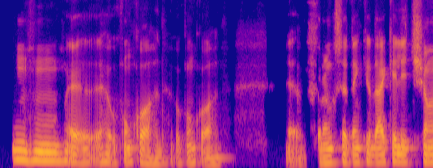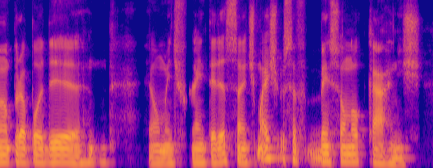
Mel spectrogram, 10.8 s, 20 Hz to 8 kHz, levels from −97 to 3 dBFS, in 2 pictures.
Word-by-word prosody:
Uhum, 110 -3 +4
é 90 -4 +1
é, - - -1
eu 95 - -3
concordo, 75 -5 -1
eu - - -6
concordo, 70 +1 -3 0.8
eh, - - -3 0.2
frango, 85 +1 -1
você 90 - +2
tem 90 - +1
que 95 - -1
dar 90 0 +4
aquele 95 +1 +3
tchan 95 0 +2
pra 90 0 +1
poder 90 -3 +2 0.8
realmente 75 +1 -2
ficar 85 +3 -4
interessante. 85 +1 -1
Mas 140 0 +1
você 130 -5 -4
f 110 - -9
mencionou 100 -1 0
carnes. 75 -6 -2
90 Hz, 140 wpm, -24 LUFS, 85-100 Hz, 0.8 s, Uhum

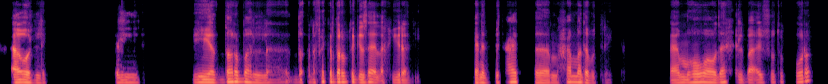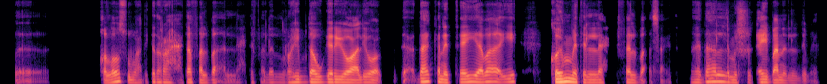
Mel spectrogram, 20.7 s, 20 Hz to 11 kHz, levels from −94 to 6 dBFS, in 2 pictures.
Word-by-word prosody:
هاقول 100 -2 +6
لِك 90 - -12 0.9
ال 100 0 -5 0.7
هي 110 0 +3
الضربة 120 +4 +1
ال 95 -3 -4 0.4
ض - - -4
أنا 105 - -10
فاكر 125 +1 -3
ضربة 115 0 +3
الجزاء 100 -3 +2
الأخيرة - - -3
دي، - - -16 0.7
كانت 95 -1 0
بتاعة 115 +5 -1 0.2
محمد 95 +4 -1
أبو 85 - 0
تريكة، 90 +3 -22 0.7
قام 95 +2 -1
وهو 110 +1 +2
وداخل 110 0 -4
بقى 100 - -3
يشوط 110 +2 -12
الكورة 125 +8 -4 0.4
آآ، - - -16 0.6
خلاص 125 -1 +1
وبعد 100 -1 -7
كده 110 -1 -5
راح 105 -2 -2
احتفل 100 -2 -1
بقى - - -6
الاحتفال 105 -2 -18
الرهيب 105 +2 -5
ده 110 -1 +4
وجريوا 110 -1 +4
عليه 100 +2 +3
و 105 - +1 0.4
ده 130 +1 +5
كانت 115 -5 0
هي 115 0 +5
بقى 130 0 +4
إيه 120 +4 -1 0.4
قمة 120 0 +8
الاحتفال 100 0 -2
بقى - - -7
ساعتها، - - -7
ده 105 0 -5
ده 125 +5 0
اللي 130 -3 +2
مش 100 -2 -5
غايب 110 -2 +4
عن 95 0 +5
الدماغ. 90 -2 -12
105 Hz, 155 wpm, -23 LUFS, 100-115 Hz, 0.9 s, قمة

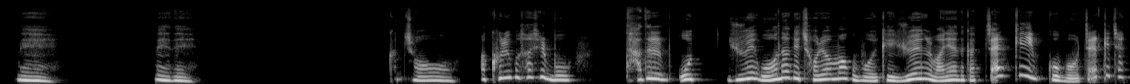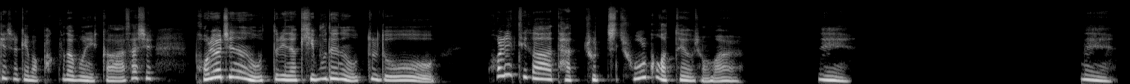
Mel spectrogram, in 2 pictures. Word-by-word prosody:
네. 180 - +1 1.0
네네. 180 -7 0 1.9
그쵸. 185 -7 -4 0.2
아 235 - -4
그리고 310 +6 -1
사실 330 0 -2
뭐 205 -2 0 0.5
다들 245 -2 0
옷 230 +2 0 0.3
유행 250 +1 +4
워낙에 265 +9 +3
저렴하고 240 +1 +1
뭐 175 -2 -1
이렇게 175 +2 0
유행을 235 +8 +3
많이 175 +2 +3
하니까 200 -2 +1
짧게 390 +2 -1
입고 270 - +1
뭐 140 -2 -2
짧게, 360 +4 -3
짧게, 335 -6 -5
짧게 240 -5 -3
막 180 -2 -2
바꾸다 220 -4 -2
보니까 165 -3 -1
사실 285 0 -3 0.4
버려지는 315 0 +4
옷들이나 200 +3 +3
기부되는 235 +4 +2
옷들도 185 - 0 0.5
퀄리티가 340 - +1
다 195 -2 -2
좋지 205 0 -2
좋을 285 +8 -1
것 - - -4
같아요 200 -3 +2
정말. 165 -1 -3 0.7
네. 185 -9 +1 2.2
네. 185 -9 0
210 Hz, 235 characters per minute, -19 LUFS, 180-265 Hz, 2.2 s, 유행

